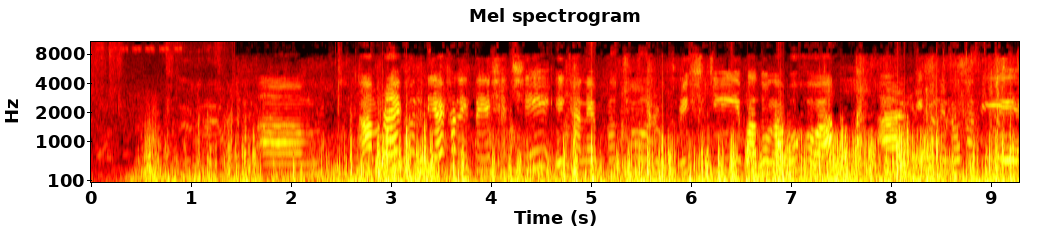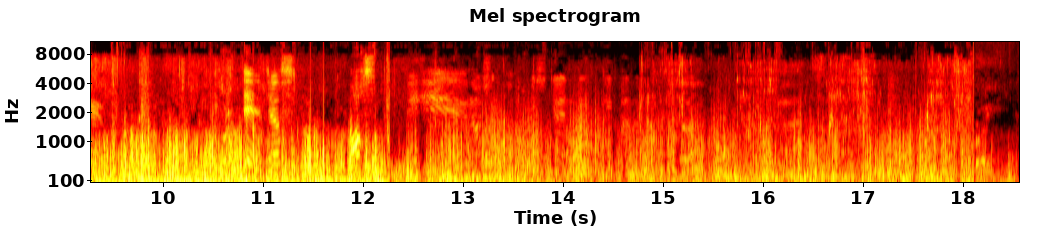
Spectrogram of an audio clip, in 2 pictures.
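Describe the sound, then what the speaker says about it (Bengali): Strong gusting wind roars against the microphone throughout, with voices talking over the buffeting. "আমাদের দুইজনকে যেমন উড়ায় নিয়ে যাবে এত বাতাস"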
